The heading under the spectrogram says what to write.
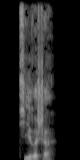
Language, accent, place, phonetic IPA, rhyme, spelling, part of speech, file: German, Germany, Berlin, [ˈtiːʁɪʃɐ], -iːʁɪʃɐ, tierischer, adjective, De-tierischer.ogg
- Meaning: 1. comparative degree of tierisch 2. inflection of tierisch: strong/mixed nominative masculine singular 3. inflection of tierisch: strong genitive/dative feminine singular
